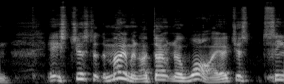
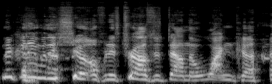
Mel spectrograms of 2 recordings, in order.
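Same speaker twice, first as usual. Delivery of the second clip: laughing mockery; 6 semitones higher than usual. Real, not acted. Mocking partygoer, laughing.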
